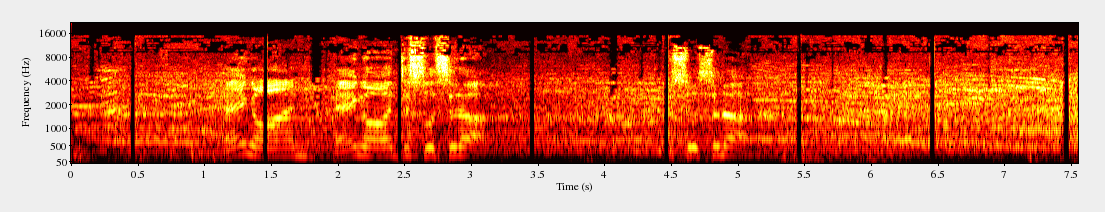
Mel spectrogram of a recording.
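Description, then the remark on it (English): A crowd at a Trump campaign event boos and shouts in a loud, continuous roar while Ohio Lieutenant Governor John Husted, who suggested the audience wear masks, speaks over the noise on an amplified microphone, trying to quiet them. “And at a Trump campaign event yesterday, Ohio's Lieutenant Governor John Husted was booed for suggesting that the audience wear masks.”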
